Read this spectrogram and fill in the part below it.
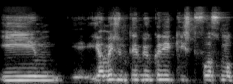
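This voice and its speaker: This is a man talking. He speaks with a European Portuguese accent. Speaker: interview show host. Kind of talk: interview introduction. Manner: halting, many fillers.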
